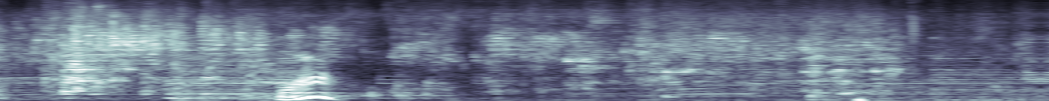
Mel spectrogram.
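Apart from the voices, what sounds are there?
toilet flushing in a bathroom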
